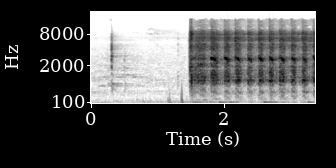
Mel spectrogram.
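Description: Starter turns the engine over freely with an even whooshing pulse about three times a second, no firing, clearing water with the injectors out.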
